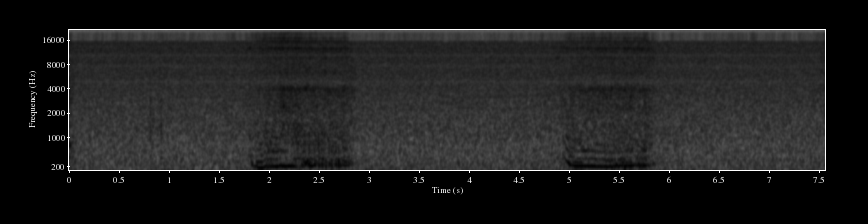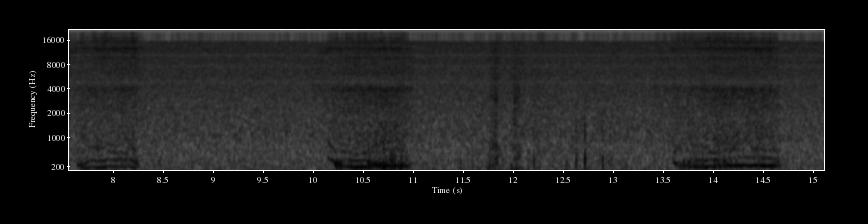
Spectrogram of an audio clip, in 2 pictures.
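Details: Cat M-san asleep and snoring at bedtime: five low, breathy, rumbling snores, each about a second long, spaced about every three seconds in a quiet room.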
